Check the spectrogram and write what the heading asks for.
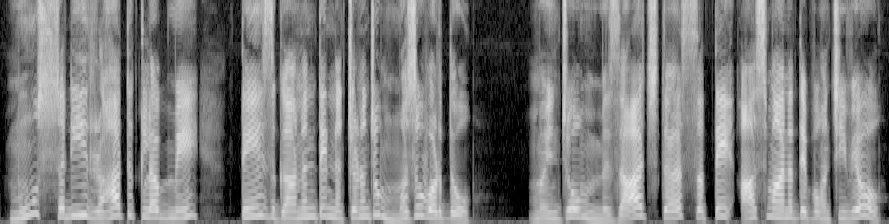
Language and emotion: Sindhi, happy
